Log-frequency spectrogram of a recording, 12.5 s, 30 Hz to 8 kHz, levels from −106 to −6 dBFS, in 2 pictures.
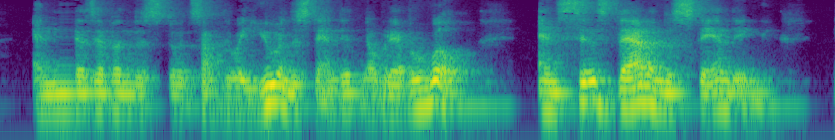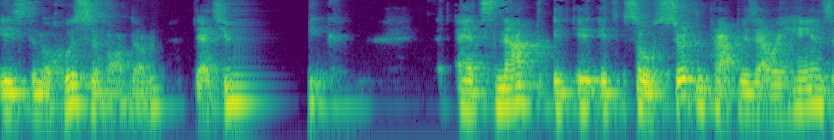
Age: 50-69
